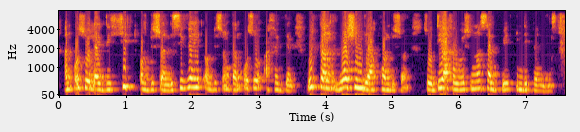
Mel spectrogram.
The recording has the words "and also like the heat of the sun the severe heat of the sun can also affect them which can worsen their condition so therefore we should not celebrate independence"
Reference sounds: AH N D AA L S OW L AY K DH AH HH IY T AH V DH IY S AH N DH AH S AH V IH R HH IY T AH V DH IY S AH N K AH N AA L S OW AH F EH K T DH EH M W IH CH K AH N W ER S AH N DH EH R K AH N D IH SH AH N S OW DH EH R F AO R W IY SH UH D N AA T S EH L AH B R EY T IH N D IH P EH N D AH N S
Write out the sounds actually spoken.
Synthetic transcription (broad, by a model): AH N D AA L S OW L AY K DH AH HH IY T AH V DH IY S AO N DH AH S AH V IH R HH IY T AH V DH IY S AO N K AH N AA L S OW AH F EH K T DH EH M W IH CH K AH N W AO SH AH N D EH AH K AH N D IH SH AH N S OW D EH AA F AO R W IY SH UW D N AA T S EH L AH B EY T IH N D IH P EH N D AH N S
